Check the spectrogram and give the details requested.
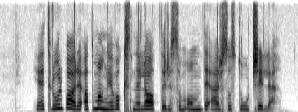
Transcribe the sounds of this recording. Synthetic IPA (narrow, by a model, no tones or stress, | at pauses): jæɪt̪ʰɾuːɾbɑːɾəʔɑt̪mɑŋːəʋɔksnəlɑːt̪əɾsɔmʔɔmd̪ḛːʔæːɾsoːst̪uːʈʃɪlə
